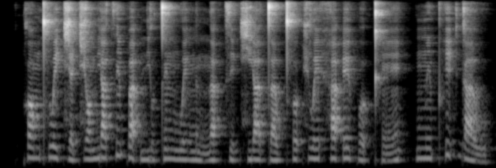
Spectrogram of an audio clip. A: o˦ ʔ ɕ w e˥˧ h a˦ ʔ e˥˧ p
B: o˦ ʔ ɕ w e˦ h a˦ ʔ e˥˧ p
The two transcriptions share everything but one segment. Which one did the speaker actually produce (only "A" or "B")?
B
